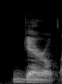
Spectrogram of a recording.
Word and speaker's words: Geralt: Geralt. I haven't. – No, not a hard G. I'm sorry, not Gerald. Not a judge. It's a guga. Kind of like, never mind. – Gug, G-U-G.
